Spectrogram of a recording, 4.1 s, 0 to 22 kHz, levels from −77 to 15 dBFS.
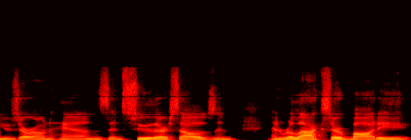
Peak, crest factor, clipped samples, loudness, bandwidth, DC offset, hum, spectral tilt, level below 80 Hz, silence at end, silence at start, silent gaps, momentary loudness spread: -8 dBFS; 18 dB; under 0.1%; -27 LUFS; 11.5 kHz; under 0.1%; none; -5.5 dB/octave; -60 dBFS; 0 s; 0 s; none; 10 LU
